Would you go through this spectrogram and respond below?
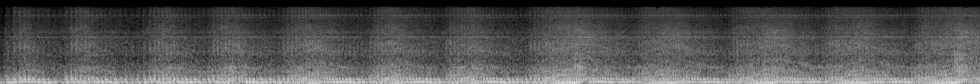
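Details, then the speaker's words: Yamaha Vega R after a piston ring replacement for heavy white smoke, test-run with the exhaust not yet fitted. Small single-cylinder idle with a steady low putter, slightly uneven as it settles; smooth, with no rough noises. "Mesinnya sekarang sudah halus, tinggal menunggu sampai putaran idle-nya stabil. Tidak ada lagi suara-suara kasar."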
